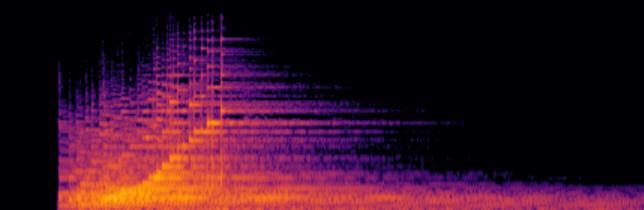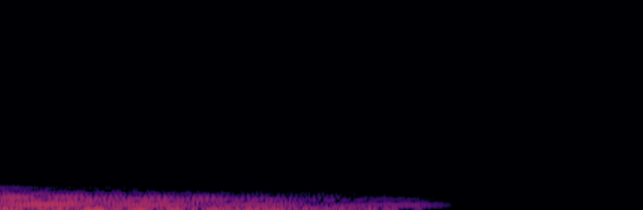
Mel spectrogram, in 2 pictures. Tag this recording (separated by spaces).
Glissando Up Beginning Dream Harp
